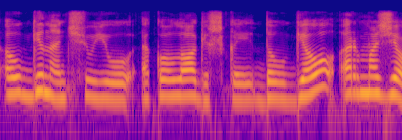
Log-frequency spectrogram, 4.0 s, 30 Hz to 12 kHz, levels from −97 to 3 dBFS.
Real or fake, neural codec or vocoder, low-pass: fake; codec, 16 kHz, 4 kbps, FunCodec, trained on LibriTTS, 50 frames a second; 7.2 kHz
